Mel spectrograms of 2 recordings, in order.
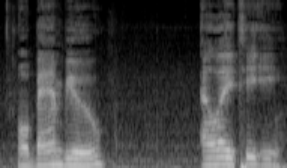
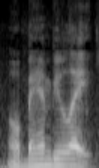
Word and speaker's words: obambulate: Now, would you like me to spell it, though? Yeah, go ahead. It's O-B-A-M-B-U... Obambu. L-A-T-E. Obambulate.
